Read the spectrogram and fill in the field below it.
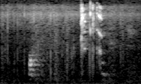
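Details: Pet lovebird, one of a red-faced and a peach-faced pair playing with a boy and biting his jacket indoors, gives a soft low chirp, then a quick burst of four or five shrill, high chirps.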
